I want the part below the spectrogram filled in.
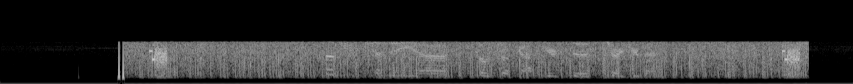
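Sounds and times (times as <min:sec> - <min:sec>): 
static-heavy radio transmission hiss: 0:01.2 - 0:08.1.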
